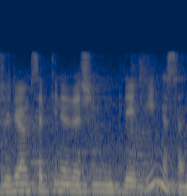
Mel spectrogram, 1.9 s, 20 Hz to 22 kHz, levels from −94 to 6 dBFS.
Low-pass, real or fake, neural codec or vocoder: 7.2 kHz; real; none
